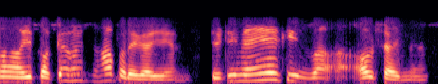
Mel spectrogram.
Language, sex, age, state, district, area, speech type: Hindi, male, 60+, Uttar Pradesh, Mirzapur, urban, conversation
